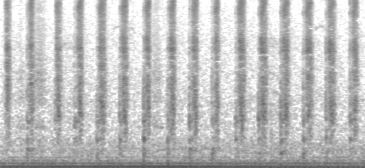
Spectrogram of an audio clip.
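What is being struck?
Flat paintbrush on stretched cotton canvas.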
